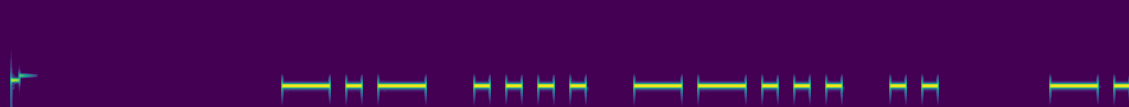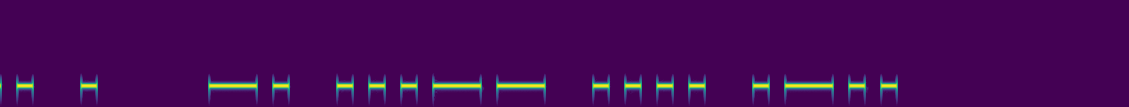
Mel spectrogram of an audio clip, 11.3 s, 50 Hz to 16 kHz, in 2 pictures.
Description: Morse code, heard as a keyed tone, about 16 wpm, 700 Hz. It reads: KH7I DE N3HL
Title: USA Callsign DE Callsign - 4 Characters - 15wpm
